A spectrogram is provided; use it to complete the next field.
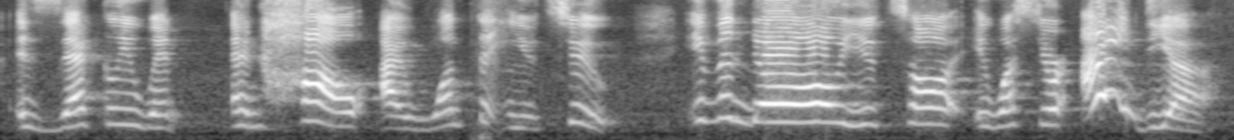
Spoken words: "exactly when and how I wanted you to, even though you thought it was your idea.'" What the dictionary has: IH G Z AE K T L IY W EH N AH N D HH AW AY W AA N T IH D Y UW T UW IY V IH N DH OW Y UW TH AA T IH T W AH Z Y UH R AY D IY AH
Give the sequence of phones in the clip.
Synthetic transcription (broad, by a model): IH G Z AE K T L IY W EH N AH N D HH AW AY W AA N T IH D Y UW T UW IY V IH N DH OW Y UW T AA IH T W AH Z Y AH R AY D IY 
